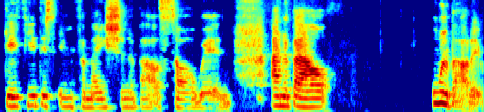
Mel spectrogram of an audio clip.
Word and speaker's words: Samhain: about sarwin and and it doesn't look like sarwin and as a dyslexic I can tell you I usually pronounce it samay or something like that because it looks like samane but it's sarwin sarwin so there you go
